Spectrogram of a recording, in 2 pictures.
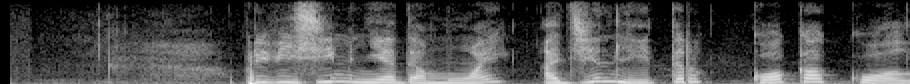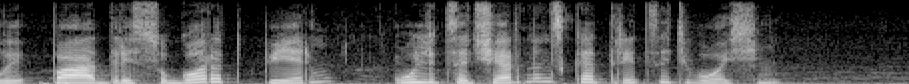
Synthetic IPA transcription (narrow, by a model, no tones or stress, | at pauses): pɾʲɪvʲɪzʲimnʲed̪ɐmo̞j | ɐdʲinlʲit̪r | kokɐkolˠɨpɐad̪ɾʲɪsʊɡoɾət̪pʲeɾʲmulʲɪt̪sət͡ɕernʲənskəjət̪ɾʲit̪sɨtʲvosʲɪmʲ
